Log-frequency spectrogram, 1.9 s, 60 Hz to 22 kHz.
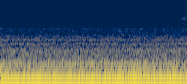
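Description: A 2023 Chevrolet Corvette C8 Z06 driving, with a steady, low engine and exhaust drone heard from inside the car, even and continuous throughout.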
